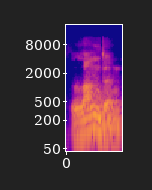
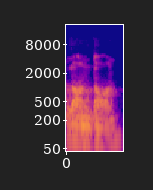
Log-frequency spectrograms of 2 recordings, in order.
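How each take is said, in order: First: It is said in its usual way. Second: It is said the way it is spelled. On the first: The speaker calls it right. "Capital city of the country I was born in is London" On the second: The speaker calls it wrong. "It is not London. Okay, no matter what it looks like"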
